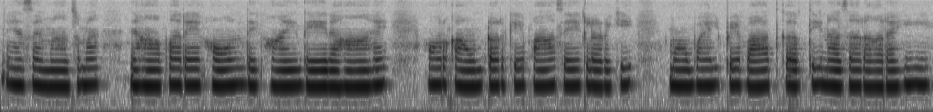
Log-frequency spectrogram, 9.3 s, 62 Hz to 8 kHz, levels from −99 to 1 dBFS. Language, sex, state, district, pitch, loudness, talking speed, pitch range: Hindi, female, Rajasthan, Jaipur, 200 Hz, -14 LUFS, 160 wpm, 195-205 Hz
